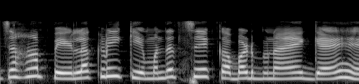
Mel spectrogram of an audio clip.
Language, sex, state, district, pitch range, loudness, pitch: Hindi, female, Jharkhand, Garhwa, 270-345 Hz, -13 LUFS, 290 Hz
